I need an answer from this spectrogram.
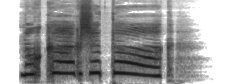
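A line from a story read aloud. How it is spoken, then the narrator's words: Terrified squeak. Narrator (Russian): пискнул один из зайчиков, дрожа от ужаса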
